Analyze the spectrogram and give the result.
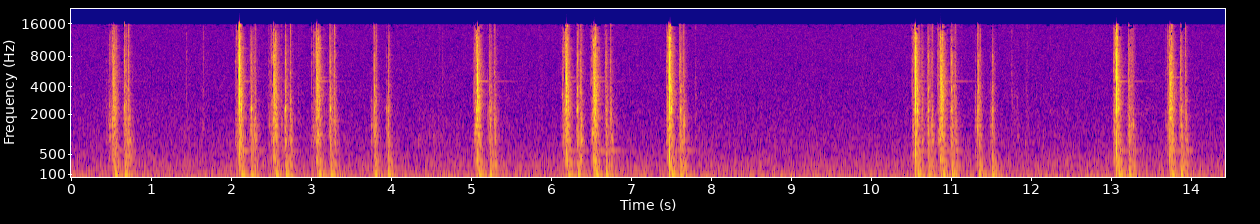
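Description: Fingertips press the keys of a metal manual typewriter, producing short, sharp, bright clacks that come in quick clusters separated by brief pauses. Each strike is crisp and dies away almost instantly, with very little low end.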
